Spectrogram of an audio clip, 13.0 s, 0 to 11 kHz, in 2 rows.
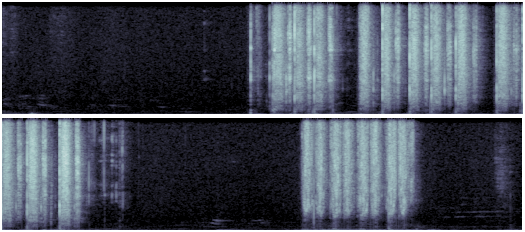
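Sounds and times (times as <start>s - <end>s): hands rubbing: 10.3s - 11.7s.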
